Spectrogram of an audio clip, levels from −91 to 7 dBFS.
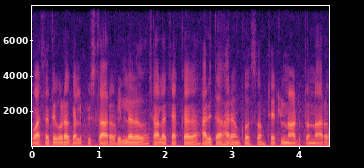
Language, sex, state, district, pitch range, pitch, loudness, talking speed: Telugu, male, Telangana, Karimnagar, 105-115 Hz, 110 Hz, -17 LUFS, 135 wpm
